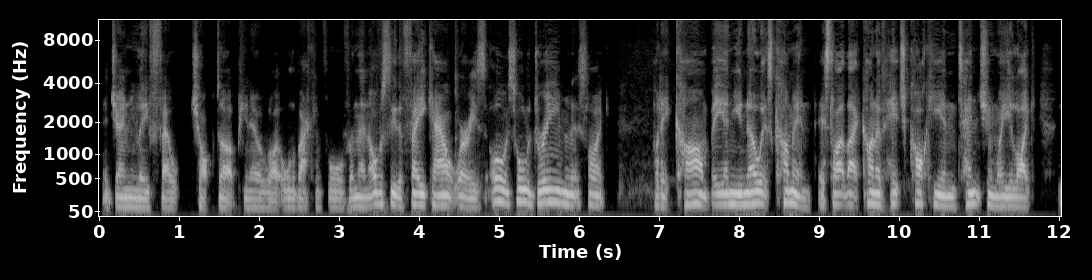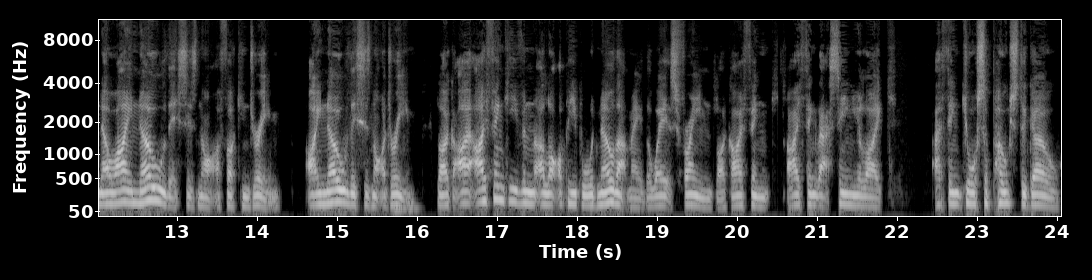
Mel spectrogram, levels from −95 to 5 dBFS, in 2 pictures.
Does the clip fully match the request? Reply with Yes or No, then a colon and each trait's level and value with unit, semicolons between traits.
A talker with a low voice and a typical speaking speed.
No: low, 130 Hz; fast, 240 wpm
